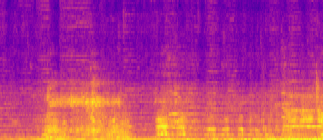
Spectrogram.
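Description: A film soundtrack played through a television speaker and picked up in the room: music mixed with creature sound effects, over a steady low hum.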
